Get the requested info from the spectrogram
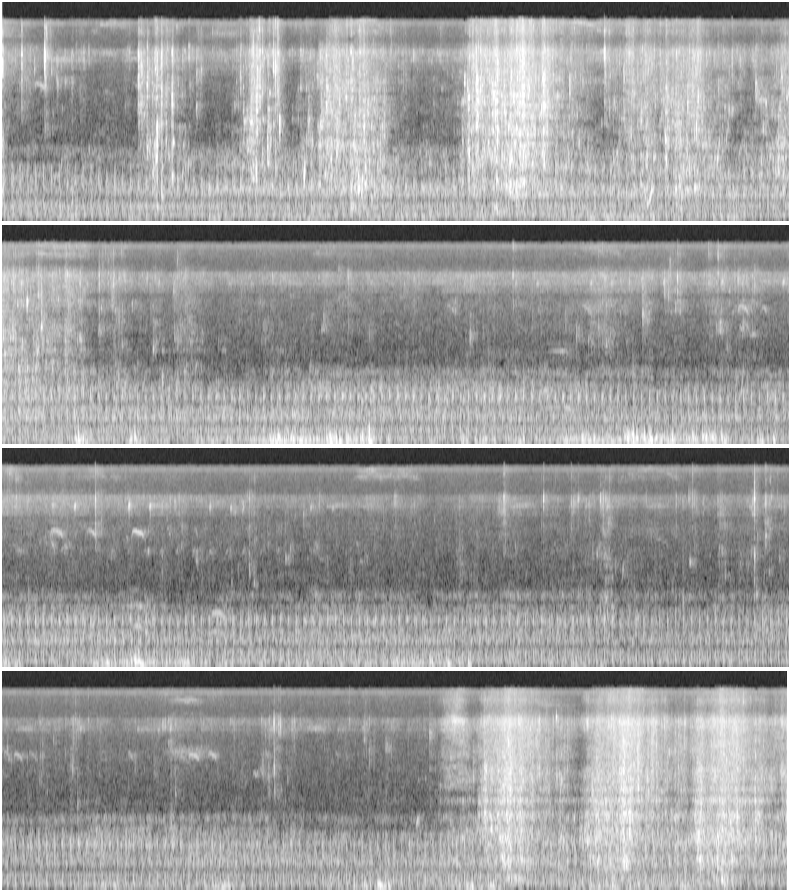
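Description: Water splashing and trickling as a person wades through a shallow reservoir, with clusters of splashes in the first few seconds and again near the end.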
